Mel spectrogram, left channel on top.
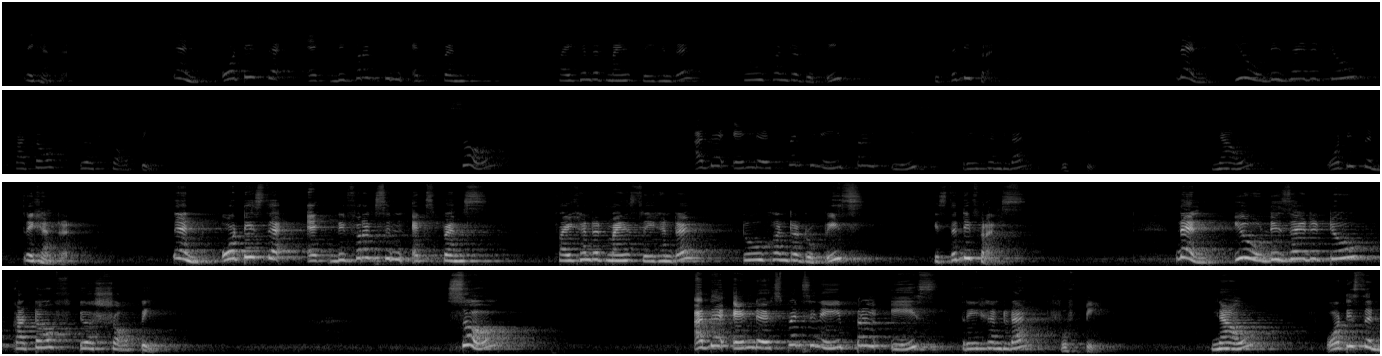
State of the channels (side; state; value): left; quieter; 28.8 dB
